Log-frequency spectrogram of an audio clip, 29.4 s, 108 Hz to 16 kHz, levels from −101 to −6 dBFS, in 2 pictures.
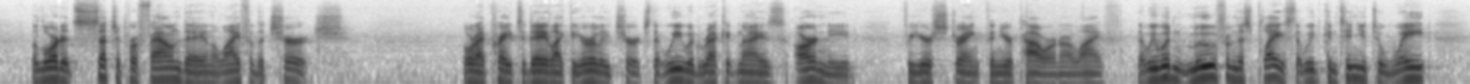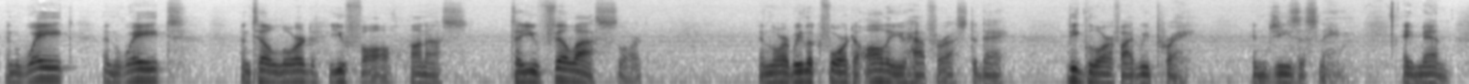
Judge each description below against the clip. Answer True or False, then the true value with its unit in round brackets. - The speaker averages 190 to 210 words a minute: False (170 wpm)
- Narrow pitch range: False (3.5 semitones)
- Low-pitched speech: True (115 Hz)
